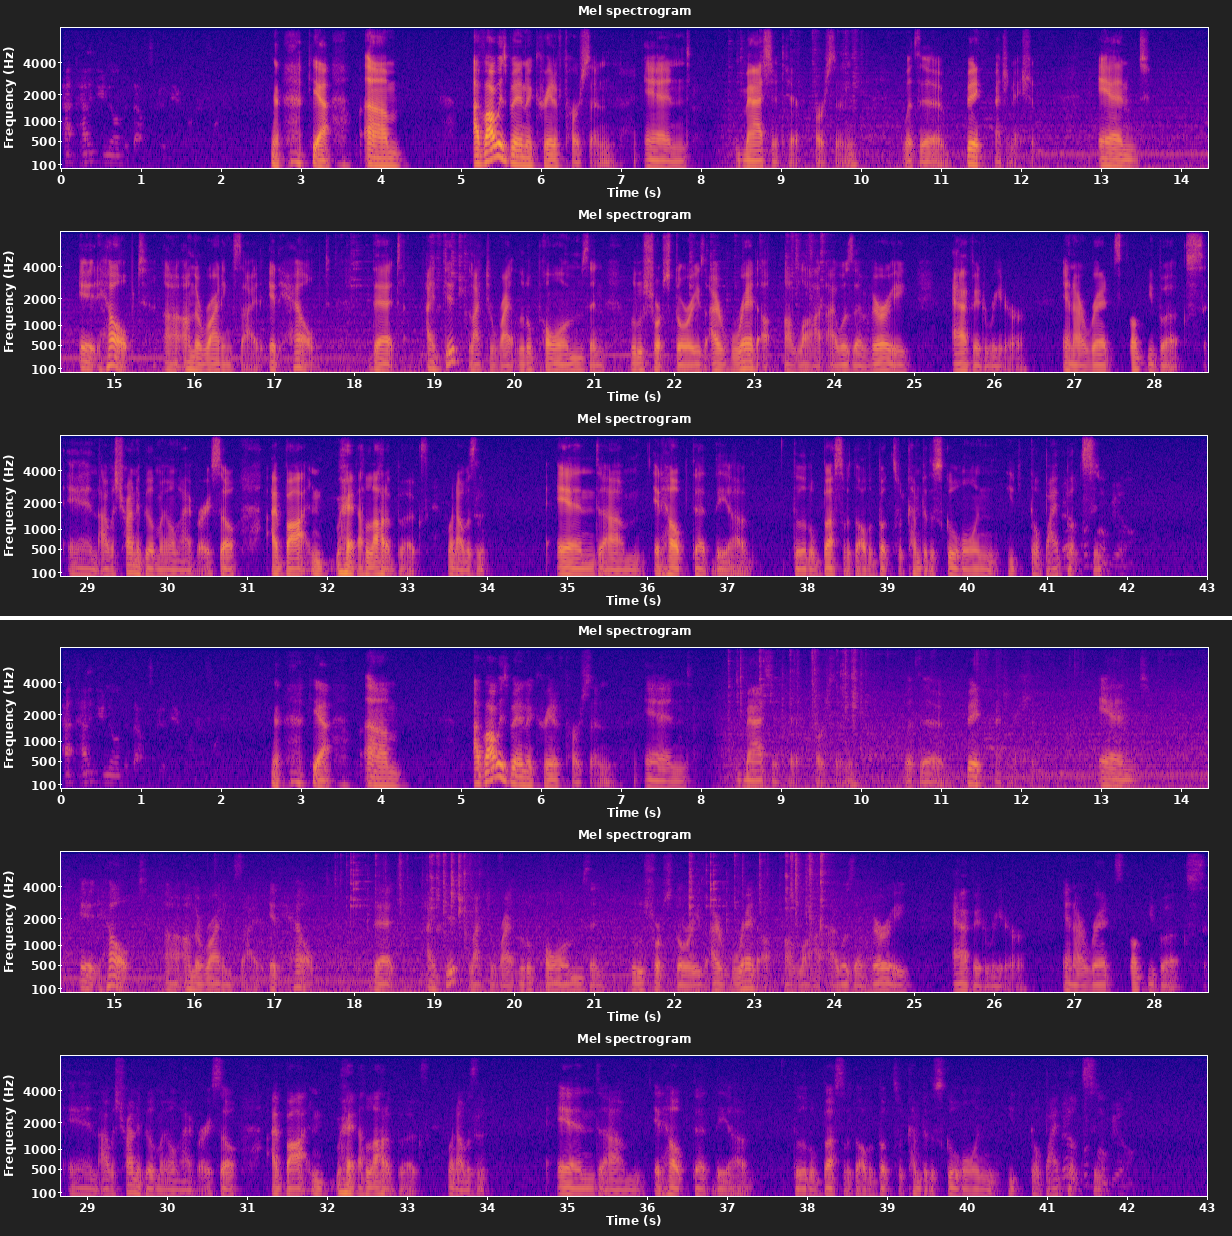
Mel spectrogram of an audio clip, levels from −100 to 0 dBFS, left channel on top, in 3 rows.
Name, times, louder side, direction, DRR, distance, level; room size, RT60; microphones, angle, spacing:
voice 1, 0.0-2.1 7.9-8.0 11.0-11.1 13.3-13.4 27.2-27.3 33.4-34.0 41.2-42.1, equal, 15° right, 1.4 m, -59 dB
voice 2, 2.6-4.2 5.1-6.9 7.3-7.8 8.4-9.2 9.4-10.0 10.5-12.1 13.0-13.6 14.6-17.5 18.2-18.5 18.9-24.9 25.5-26.4 26.9-27.4 27.7-33.1 33.5-34.0 34.9-37.3 37.8-41.7, left 6 dB, 80° left, 0.5 m, -35 dB
Coin (dropping), 8.1-24.8, right 4 dB, 60° right, 0.6 m, -53 dB
3.4 x 2.9 x 4.0 m
head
